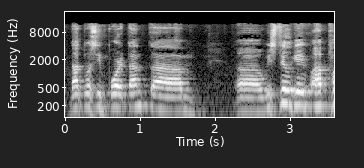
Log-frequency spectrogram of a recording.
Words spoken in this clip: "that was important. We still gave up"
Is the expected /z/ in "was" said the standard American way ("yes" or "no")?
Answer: no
